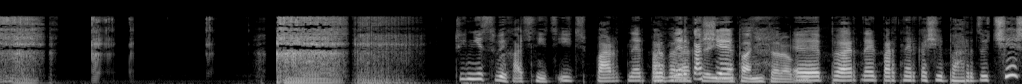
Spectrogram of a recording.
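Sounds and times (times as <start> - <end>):
person imitating snoring with nose pinched: 0.0 - 1.4, 2.1 - 4.3
speech: 4.6 - 10.2.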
